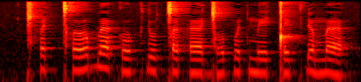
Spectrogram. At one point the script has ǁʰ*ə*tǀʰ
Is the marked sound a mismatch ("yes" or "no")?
no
